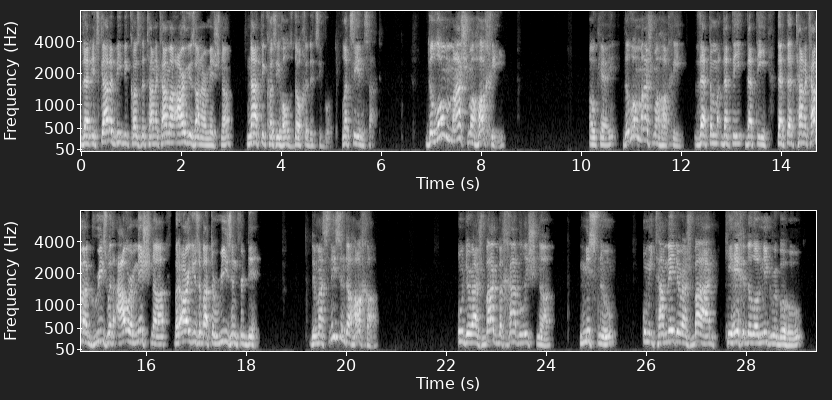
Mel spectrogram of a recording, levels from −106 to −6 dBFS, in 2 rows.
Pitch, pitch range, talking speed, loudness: 170 Hz, 150-190 Hz, 135 wpm, -22 LUFS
